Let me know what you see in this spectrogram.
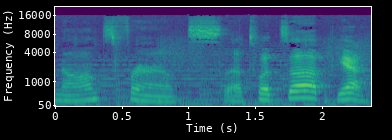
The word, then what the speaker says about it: Nantes: It's pronounced Nantes. – Is it really Mm-hmm. Nantes, France? – Nantes, France.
